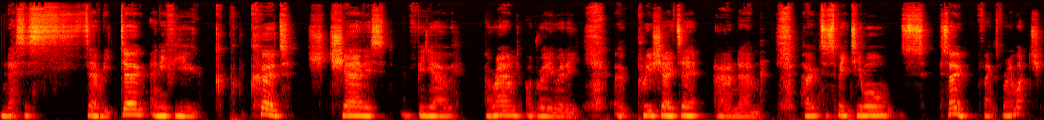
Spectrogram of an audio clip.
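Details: Adult man who stammers, speaking for Stammering Awareness Day; stuttering.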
